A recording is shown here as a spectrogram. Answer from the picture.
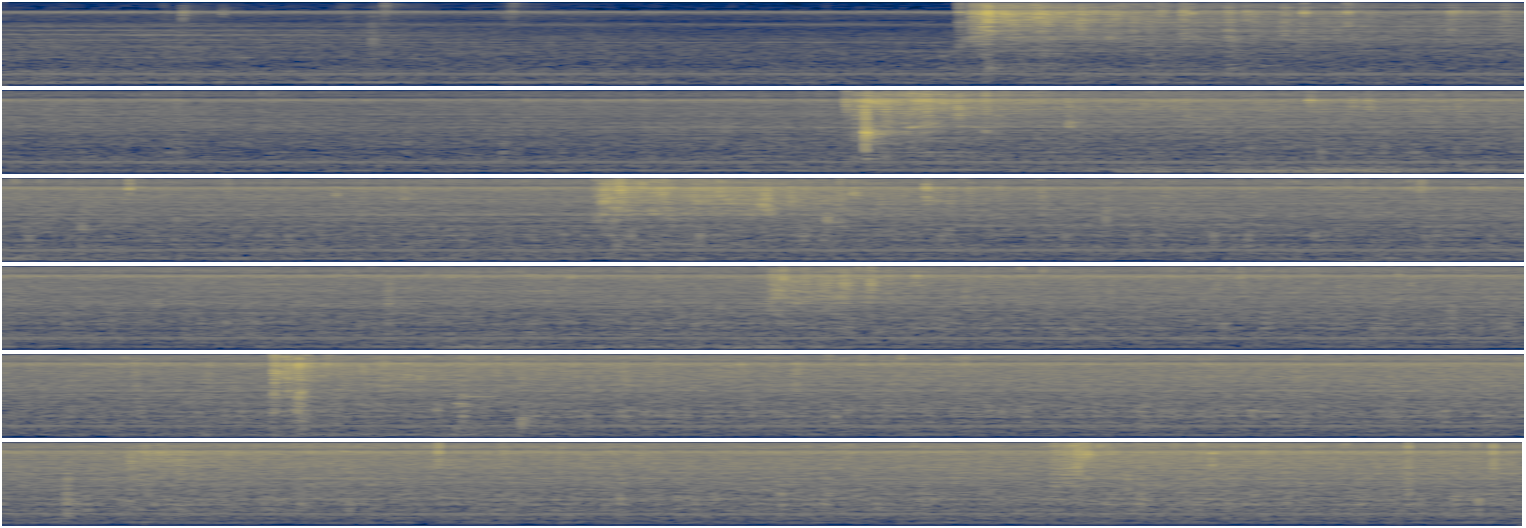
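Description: Batter-coated cauliflower pieces deep-frying in hot oil in an aluminium kadai: a steady sizzle that starts about three seconds in, with a sharper burst now and then, about five times, as more pieces go into the oil.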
